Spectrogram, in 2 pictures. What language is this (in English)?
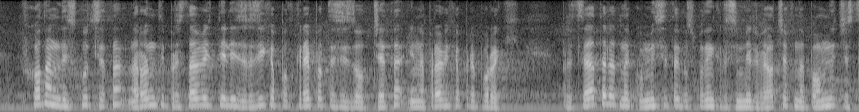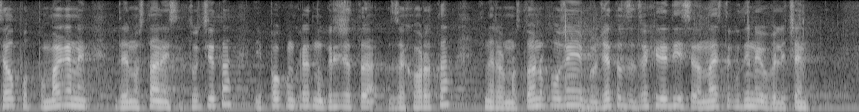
Bulgarian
